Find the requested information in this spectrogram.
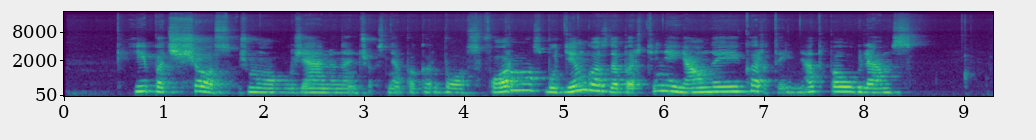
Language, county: Lithuanian, Alytus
